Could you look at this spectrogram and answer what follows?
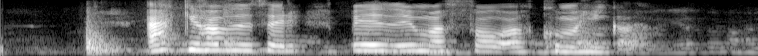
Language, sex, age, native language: Icelandic, male, 18-19, Polish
